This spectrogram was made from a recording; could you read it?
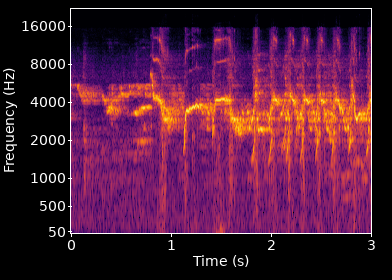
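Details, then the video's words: Oriental magpie-robin song set for relaxation: loud, high whistled notes that slide and warble, then a fast run of sharp repeated chips, bright and rapid throughout. "KICAU KACER"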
